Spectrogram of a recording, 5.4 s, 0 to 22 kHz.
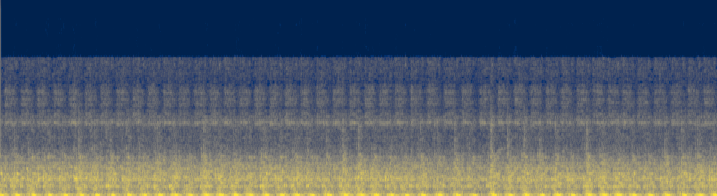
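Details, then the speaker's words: Motorstar Star X125 converted to 150cc, after new timing gear and PAG cam follower fitted to fix noisy engine: steady, even putt-putt idle with regular low pulses, no top-end ticking or clatter; runs clean. "And then maingay nga yung makina at ngayon ay napalitan na natin ng cam follower. So nauna nating kinabitan ng timing gear, tapos gumamit tayo ng cam follower ng pag."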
